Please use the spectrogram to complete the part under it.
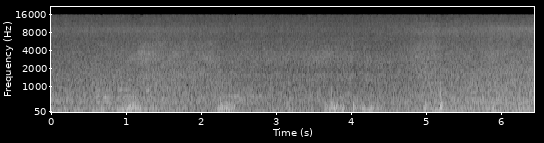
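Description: Waves crash against rocks.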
